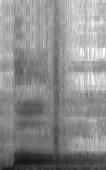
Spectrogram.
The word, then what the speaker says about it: bomb: Second one is bomb. Which is silent? L is silent. Simple one. Bomb. Bomb. L silent.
